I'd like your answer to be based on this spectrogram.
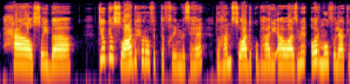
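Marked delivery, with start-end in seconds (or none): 0.1-1.4 حاصبا recited very slowly, light حا and a long madd on the final alif; light recitation. Shown as a demonstration. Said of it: "حا کو اور مد الف کو ہلکی آواز میں پڑھنا". (حاصبا آہستہ پڑھیں، حا ہلکی اور الف لمبا کھینچیں)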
